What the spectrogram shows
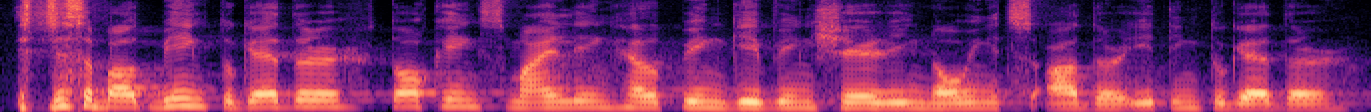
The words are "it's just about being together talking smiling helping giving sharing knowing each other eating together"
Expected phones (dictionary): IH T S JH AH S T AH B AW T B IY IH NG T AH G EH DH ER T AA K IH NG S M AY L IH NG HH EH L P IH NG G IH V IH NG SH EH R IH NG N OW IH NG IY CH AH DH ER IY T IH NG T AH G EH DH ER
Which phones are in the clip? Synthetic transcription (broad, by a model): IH T S JH AH S T AH B AW T B IY IH NG T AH G EH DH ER T AA K IH NG S M AY L IH NG HH EH L P IH NG G IH V IH NG SH EH R IH NG N OW IH NG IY S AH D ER IY T IH NG T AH G EH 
